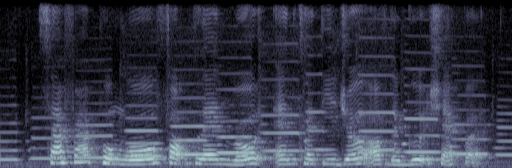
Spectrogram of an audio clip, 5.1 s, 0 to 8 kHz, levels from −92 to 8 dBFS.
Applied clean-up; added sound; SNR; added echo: none; Wind instrument, woodwind instrument; 8 dB; none.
